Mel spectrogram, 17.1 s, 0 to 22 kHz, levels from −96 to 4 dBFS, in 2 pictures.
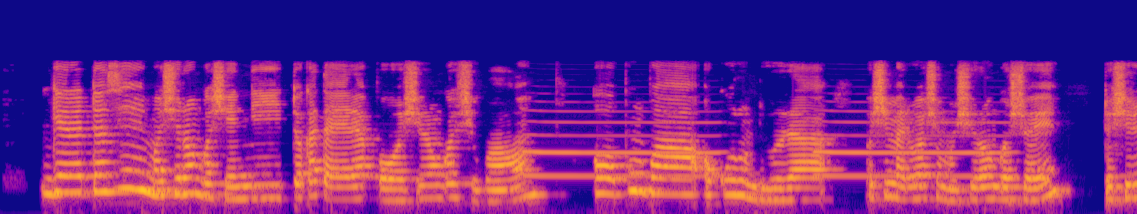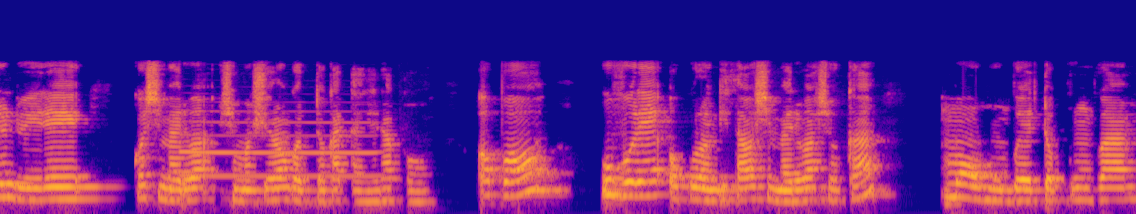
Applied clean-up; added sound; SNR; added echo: none; Wind instrument, woodwind instrument; 11 dB; none.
